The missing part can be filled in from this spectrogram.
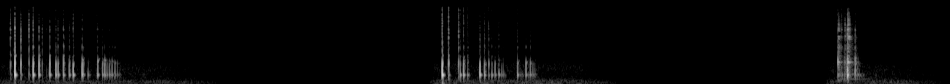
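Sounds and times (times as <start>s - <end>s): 
golf ball dropping into cup: 0.0s - 1.2s, 4.4s - 5.4s.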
